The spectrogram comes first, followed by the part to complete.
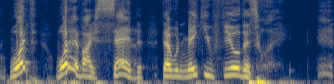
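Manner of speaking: high, loud, slow affronted imitation; exasperated retold protest; mock indignant. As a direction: stretch it out in mock outrage. Retells an indignant challenge from relative.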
